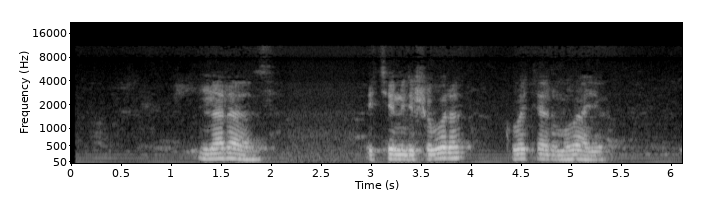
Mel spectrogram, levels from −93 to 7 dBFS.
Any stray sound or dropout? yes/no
no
